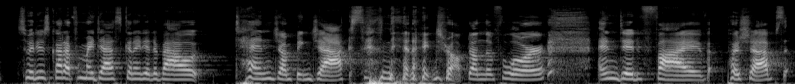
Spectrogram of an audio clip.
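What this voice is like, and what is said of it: Slightly out of breath. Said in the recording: “a little out of breath”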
